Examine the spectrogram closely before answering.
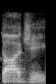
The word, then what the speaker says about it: Doge: Dodgy. It's pronounced dodgy.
